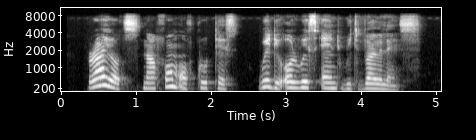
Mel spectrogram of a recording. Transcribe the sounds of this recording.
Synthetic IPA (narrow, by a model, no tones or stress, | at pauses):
ɹajɔtsnafɔmʔɔv̥pɹotʰɛst | wɛdeʔɔlwesɛ̃ndwidvajɔlɛ̃ns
